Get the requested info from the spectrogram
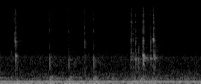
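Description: Scattered clicks of computer keyboard keys and mouse buttons, a few at a time with short gaps, over a steady low hum.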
